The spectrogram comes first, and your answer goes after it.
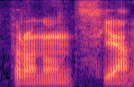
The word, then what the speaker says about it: pronuncia: That's pronuncia.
